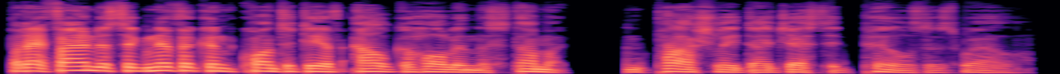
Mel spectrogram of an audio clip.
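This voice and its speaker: A man's voice: medium pitch, brisk, no room sound, studio quality, pitched above the performer's own voice, close to an everyday voice. A man voicing a precise, humourless female pathologist in an audiobook, formal and clinical.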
